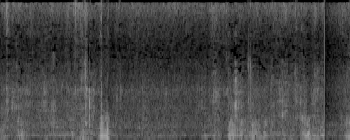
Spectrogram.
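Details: Wild Apis cerana colony in an old, neglected nest inside a traditional Seluma house, disturbed as beekeepers relocate it. A continuous low hum runs throughout, broken by occasional knocks and handling thumps.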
